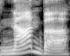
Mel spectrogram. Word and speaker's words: Nanba: And their last name is Nanba, which is how you pronounce number.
